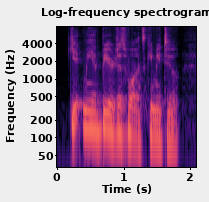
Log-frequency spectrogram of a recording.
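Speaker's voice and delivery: ordinary delivery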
